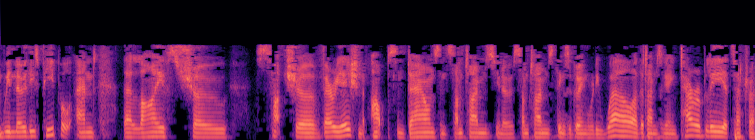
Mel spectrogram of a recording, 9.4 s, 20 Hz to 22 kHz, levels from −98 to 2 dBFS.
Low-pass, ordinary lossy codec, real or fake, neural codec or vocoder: 7.2 kHz; MP3, 24 kbps; real; none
